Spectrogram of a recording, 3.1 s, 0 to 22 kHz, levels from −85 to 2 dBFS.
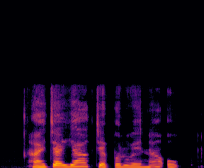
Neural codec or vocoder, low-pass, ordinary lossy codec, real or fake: autoencoder, 48 kHz, 128 numbers a frame, DAC-VAE, trained on Japanese speech; 10.8 kHz; MP3, 96 kbps; fake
